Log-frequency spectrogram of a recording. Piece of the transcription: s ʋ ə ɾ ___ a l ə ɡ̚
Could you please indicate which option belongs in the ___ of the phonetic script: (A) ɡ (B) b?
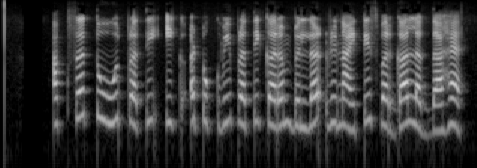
A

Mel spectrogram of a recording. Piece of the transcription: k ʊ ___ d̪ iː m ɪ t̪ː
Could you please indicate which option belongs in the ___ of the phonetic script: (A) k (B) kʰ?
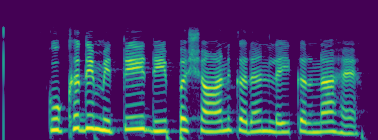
B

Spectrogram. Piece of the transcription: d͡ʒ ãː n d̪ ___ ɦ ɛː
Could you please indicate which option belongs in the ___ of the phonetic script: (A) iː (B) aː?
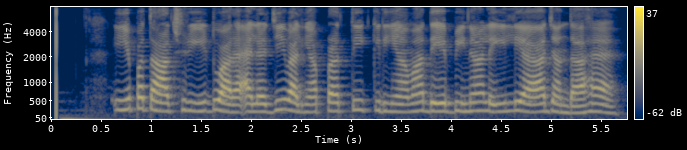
B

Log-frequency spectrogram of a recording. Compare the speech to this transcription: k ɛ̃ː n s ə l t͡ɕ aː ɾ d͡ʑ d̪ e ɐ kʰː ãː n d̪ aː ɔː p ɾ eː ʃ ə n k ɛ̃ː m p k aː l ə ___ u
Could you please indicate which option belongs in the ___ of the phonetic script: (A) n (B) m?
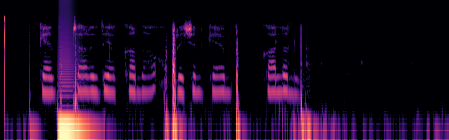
A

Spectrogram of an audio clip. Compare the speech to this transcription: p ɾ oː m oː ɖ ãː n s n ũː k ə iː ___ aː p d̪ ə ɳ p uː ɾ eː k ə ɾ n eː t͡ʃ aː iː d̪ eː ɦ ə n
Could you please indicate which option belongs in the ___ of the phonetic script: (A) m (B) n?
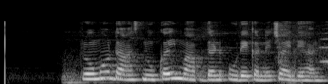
A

